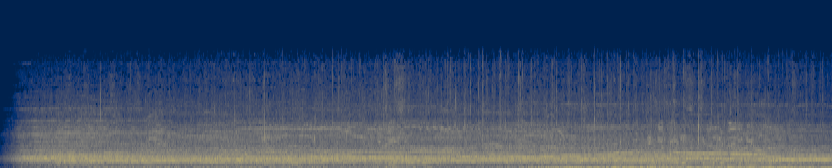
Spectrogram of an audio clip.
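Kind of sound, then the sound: crowd, crowd cheering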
